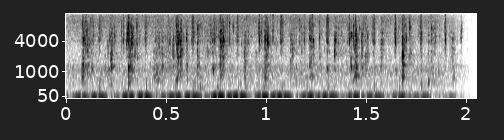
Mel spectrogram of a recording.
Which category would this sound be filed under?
Sound effects > Objects / House appliances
